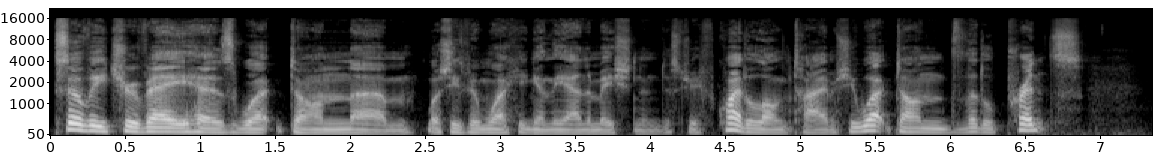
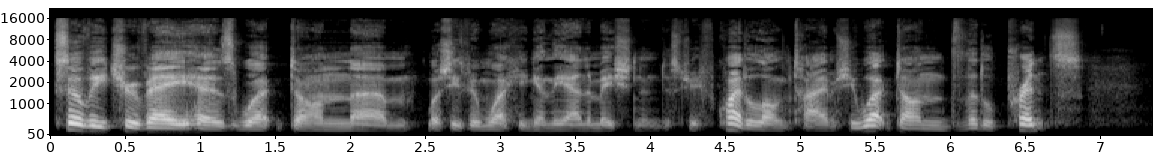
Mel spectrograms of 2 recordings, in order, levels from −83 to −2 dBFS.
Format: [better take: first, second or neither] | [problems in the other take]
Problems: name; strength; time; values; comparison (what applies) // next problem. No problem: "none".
first | thin; very; fading below 350 Hz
